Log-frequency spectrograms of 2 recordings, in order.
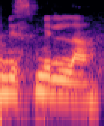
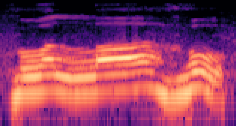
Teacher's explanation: یہاں لفظ اللہ سے پہلے زبر ہے، تو اس کو پر کر کے پڑھیں گے یا موٹا کر کے پڑھیں گے۔ هو اللہ، آخر میں ہا ہے، اس کو بھی بھاری ساؤنڈ کے ساتھ حلق کا آخری حصہ جو سینے کے ساتھ ہے وہاں سے ادا کریں گے، ٹھیک ہے؟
